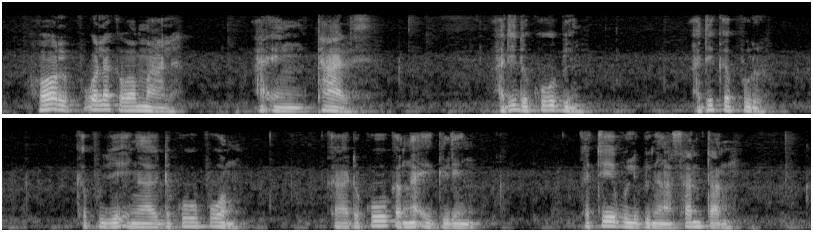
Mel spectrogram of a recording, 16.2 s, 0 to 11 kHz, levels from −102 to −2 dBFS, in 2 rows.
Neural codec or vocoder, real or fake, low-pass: none; real; 7.2 kHz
